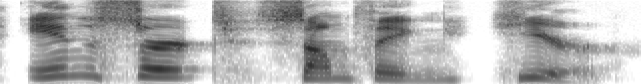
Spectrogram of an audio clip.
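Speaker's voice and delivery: "Insert something here" drawn out word by word; slow, deliberate emphasis. Real, not acted. Spells out the makeshift show title.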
